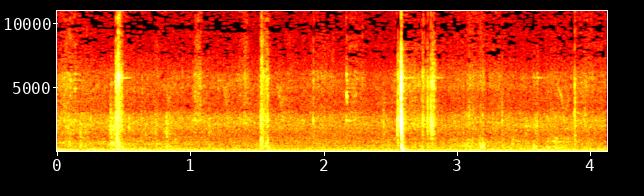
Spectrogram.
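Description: Long-handled narrow digging spade (thuổng) driven into hard, stony soil around a tree trunk to cut out its root ball: three sharp strikes about a second apart, the third the loudest.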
